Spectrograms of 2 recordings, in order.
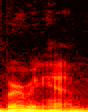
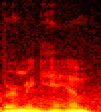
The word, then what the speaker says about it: Birmingham: it's so quiet right when saying Birmingham it's a silent h oh that's the thinkers in the u.s. we have a Birmingham here too that's how we say it Birmingham alright Tobit maybe a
